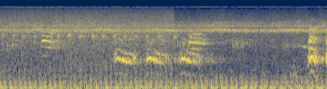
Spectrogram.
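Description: Marsh ambience: a steady high insect drone with a fast ticking chirp over it. A bird calls three times in the middle, and louder bird calls start near the end.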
